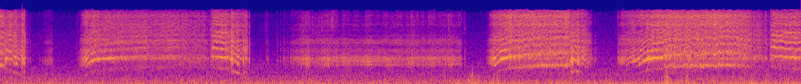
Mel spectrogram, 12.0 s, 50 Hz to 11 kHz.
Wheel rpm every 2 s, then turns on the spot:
70, 110, 30, 60, 80, 140.
4-6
